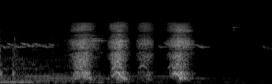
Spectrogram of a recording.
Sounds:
Sniff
